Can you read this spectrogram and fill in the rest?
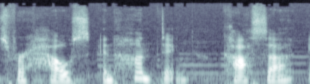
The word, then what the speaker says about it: casa: But if I said them using the distinción pronunciation, you can tell the difference between the words very easily. So the word for house is casa, spelled C-A-S-A, and the word for hunting is caza, spelled C-A-Z-A.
